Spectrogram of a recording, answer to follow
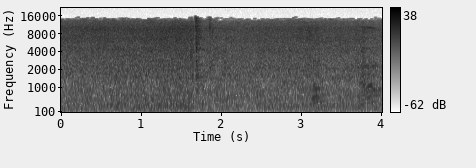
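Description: Loud steady room noise, a dense hiss like a running fan or air handler, with indistinct voices in the background.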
